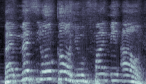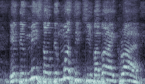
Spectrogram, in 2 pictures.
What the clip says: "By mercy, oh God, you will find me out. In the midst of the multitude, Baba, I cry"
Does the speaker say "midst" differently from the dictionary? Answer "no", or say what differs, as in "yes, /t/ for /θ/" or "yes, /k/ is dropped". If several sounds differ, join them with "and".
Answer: no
